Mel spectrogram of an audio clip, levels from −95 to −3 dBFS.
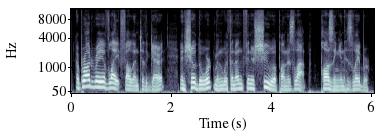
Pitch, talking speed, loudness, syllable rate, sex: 135 Hz, 240 wpm, -16 LUFS, 6.4 syllables/s, male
